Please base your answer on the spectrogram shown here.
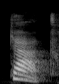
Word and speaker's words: quatre: 8 - Silent U The letter U is not pronounced when it’s between the letter Q and another vowel. Une question A question Quatre Four The letter U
